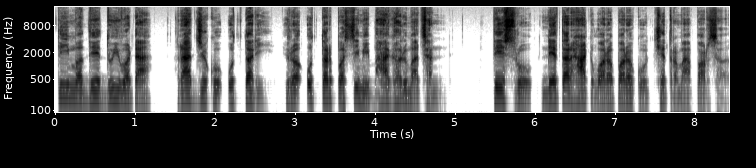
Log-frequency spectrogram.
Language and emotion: Nepali, neutral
